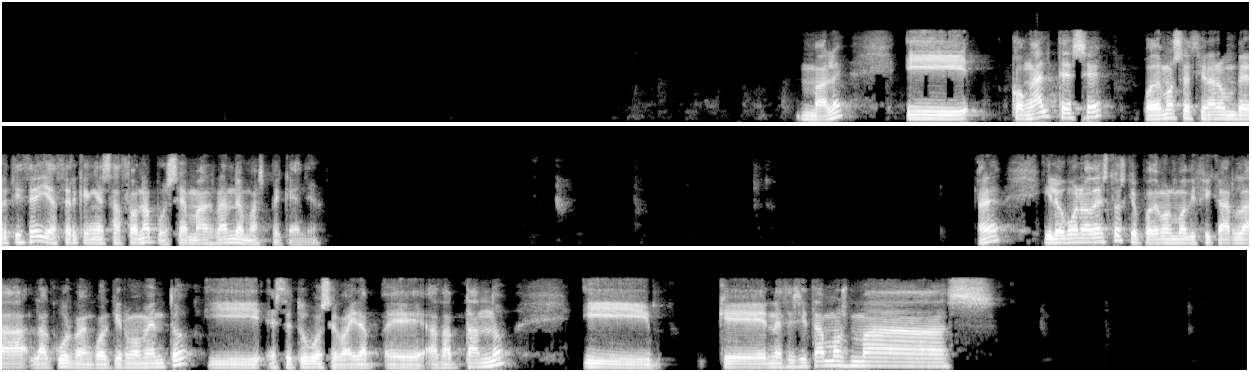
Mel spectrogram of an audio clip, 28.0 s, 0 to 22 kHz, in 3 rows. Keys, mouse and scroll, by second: 8.2 alt+s, 13.7 shift+middle click, 14.6 right click, 15.0 g, 17.9 shift+middle click, 18.3 g, 19.6 right click, 20.2 r, 21.1 g, 22.2 r, 23.0 middle click, 24.1-24.6 scroll down 4, 24.1 g, 24.6 r, 25.3 s, 26.7 shift+middle click, 27.6 g.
